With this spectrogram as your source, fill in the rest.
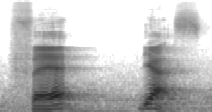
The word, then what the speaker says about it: Férias: Férias. 2 sílabas. Então, o acento está na penúltima sílaba.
